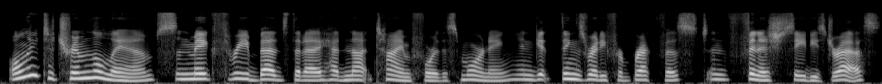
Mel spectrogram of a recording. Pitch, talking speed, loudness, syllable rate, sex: 215 Hz, 185 wpm, -18 LUFS, 3.9 syllables/s, female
